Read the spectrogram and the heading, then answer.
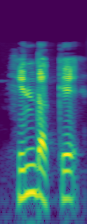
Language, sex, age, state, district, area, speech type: Kannada, male, 18-30, Karnataka, Chitradurga, rural, read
